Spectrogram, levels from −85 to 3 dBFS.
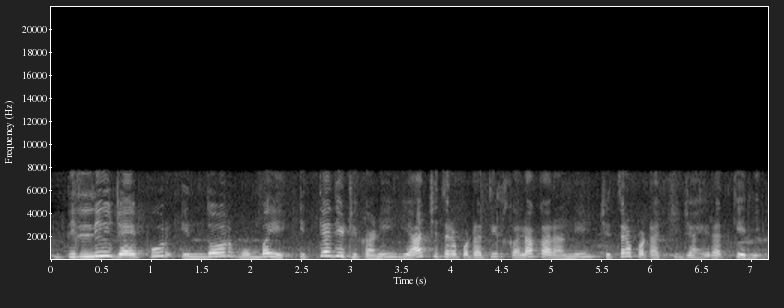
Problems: none marked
